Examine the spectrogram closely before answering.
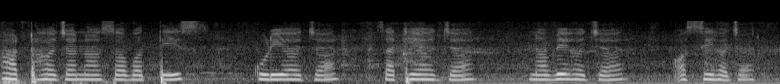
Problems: none marked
